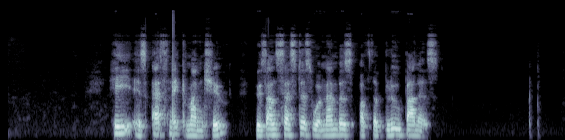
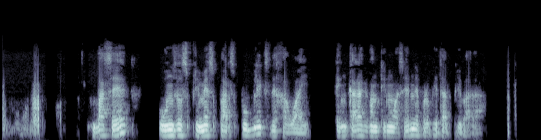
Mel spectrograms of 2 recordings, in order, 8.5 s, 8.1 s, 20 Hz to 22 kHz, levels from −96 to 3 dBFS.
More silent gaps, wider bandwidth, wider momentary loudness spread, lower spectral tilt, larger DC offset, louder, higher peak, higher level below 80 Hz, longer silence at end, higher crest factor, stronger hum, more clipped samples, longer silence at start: second, none vs 0.74-0.83 s, 1.03-1.12 s, 2.13-2.38 s, 4.68-5.02 s, 7.32-7.60 s; first, 11 kHz vs 7.4 kHz; second, 7 LU vs 18 LU; about the same, -6 dB/octave vs -7 dB/octave; neither; about the same, -18 LUFS vs -18 LUFS; about the same, -2 dBFS vs 0 dBFS; about the same, -56 dBFS vs -56 dBFS; first, 1.95 s vs 0.45 s; about the same, 18 dB vs 18 dB; neither; neither; first, 1.7 s vs 0.05 s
